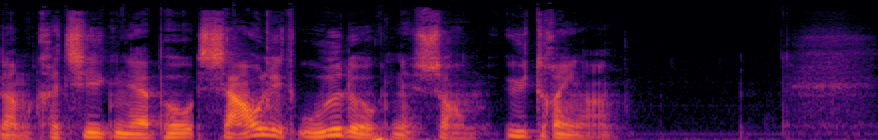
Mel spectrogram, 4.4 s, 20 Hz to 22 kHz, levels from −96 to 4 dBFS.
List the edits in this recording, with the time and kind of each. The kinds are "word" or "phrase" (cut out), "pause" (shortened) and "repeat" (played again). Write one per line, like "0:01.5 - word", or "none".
0:01.0 - word
0:01.5 - phrase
